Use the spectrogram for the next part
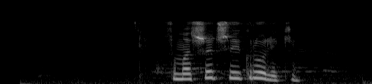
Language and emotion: Russian, neutral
